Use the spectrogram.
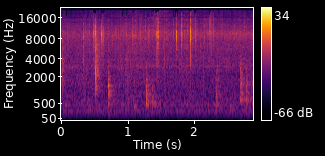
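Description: A grilled cheese sandwich fries in a pan, making a soft, continuous sizzle with scattered light pops and crackles throughout. No voices are heard.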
